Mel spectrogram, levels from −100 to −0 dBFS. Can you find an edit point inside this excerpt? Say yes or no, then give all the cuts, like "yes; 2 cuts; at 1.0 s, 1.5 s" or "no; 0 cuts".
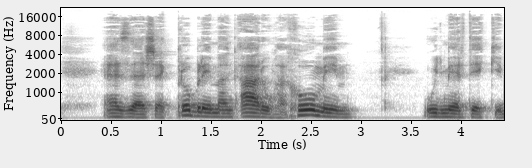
yes; 2 cuts; at 1.2 s, 1.8 s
